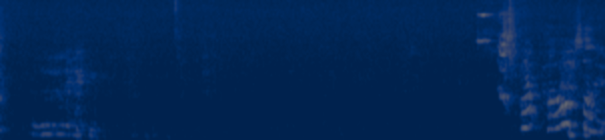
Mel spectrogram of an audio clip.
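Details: Jack Russell Terrier watching a grey squirrel, heard in a small room. A few faint tones open over a quiet pause, then a cluster of thin, wavering whimpers rises near the end.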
